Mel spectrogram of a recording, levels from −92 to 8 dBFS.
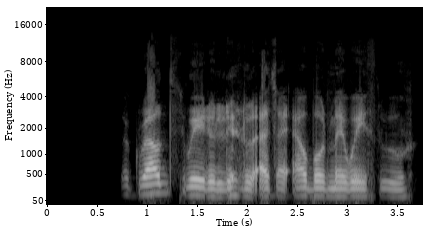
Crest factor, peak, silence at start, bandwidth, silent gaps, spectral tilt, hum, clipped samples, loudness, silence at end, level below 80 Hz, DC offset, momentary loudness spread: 18 dB; -12 dBFS; 0.75 s; 11 kHz; none; -5.5 dB/octave; none; under 0.1%; -29 LUFS; 0.15 s; -76 dBFS; under 0.1%; 9 LU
